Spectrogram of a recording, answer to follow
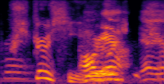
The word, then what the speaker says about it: Scrushy: Who is Richard Scrosey or something like that? Scrushy.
